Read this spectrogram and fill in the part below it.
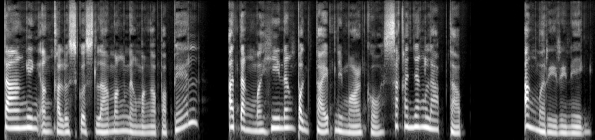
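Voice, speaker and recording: A woman's voice: deep voice, sing-song, moderate pace, dry recording, studio quality. A woman narrating a scripted audio drama in a dramatic, carefully phrased storytelling manner.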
